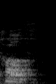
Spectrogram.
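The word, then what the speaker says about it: Kaph: So number 10, Kaf, or kof or whatever, right? That's how you say it, right? Yeah, cough. Kof.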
